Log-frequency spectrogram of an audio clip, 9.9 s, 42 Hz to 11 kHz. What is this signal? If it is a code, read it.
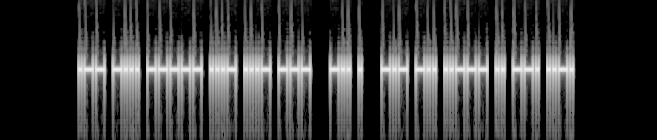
Morse code, heard as a keyed tone, about 28 wpm, 700 Hz. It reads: WB0VVO DE KD2IGF
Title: USA Callsign DE Callsign - 6 Characters - 28wpm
